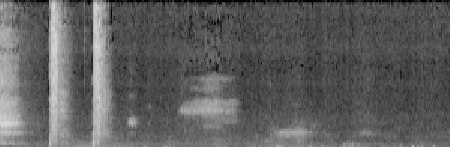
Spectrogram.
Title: Sneezing cat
